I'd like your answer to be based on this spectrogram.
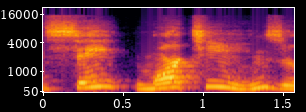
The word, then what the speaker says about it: St. Martin: But apparently Roger Ver has convinced some guy in St. Martin's, or I can't pronounce it. – It's St. Martin.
